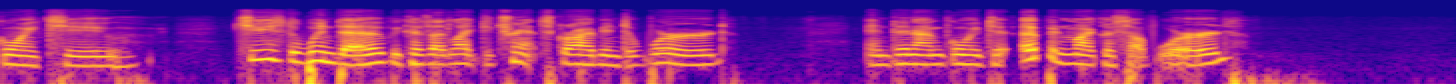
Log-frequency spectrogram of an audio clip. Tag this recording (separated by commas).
Speech, woman speaking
